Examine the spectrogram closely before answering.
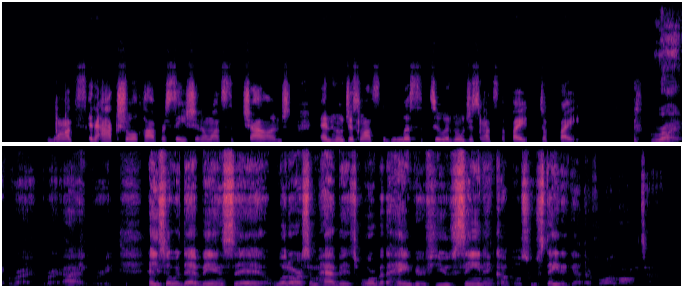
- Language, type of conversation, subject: English, unstructured, What helps couples maintain a strong connection as the years go by?
- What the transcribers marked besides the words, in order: tapping; other background noise; chuckle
